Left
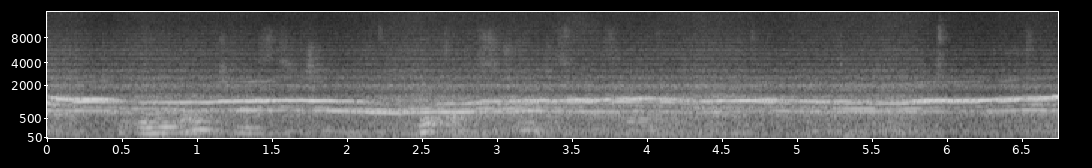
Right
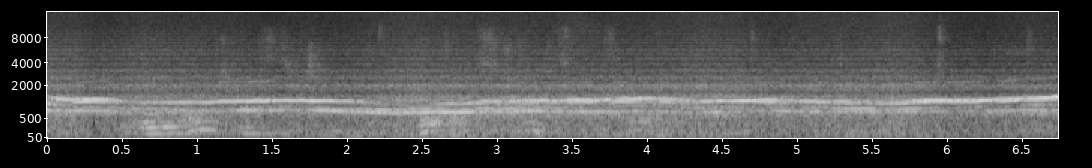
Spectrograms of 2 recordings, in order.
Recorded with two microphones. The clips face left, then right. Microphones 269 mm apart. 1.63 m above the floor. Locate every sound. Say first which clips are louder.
0.5 s a man speaking: left 2 dB; 85° left, 2 m; by 4.2 s 70° left (ahead or behind), 5.5 m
